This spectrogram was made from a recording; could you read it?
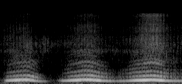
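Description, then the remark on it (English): A small outboard trolling motor hums, its pitch rising and falling in three steady surges as the throttle is worked up and back down, steering the boat left and right toward shore, its exhaust coming straight into the pod. “It's an outboard motor, but it's like we've got the back end of the pod cut open so that it just sticks into the.”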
